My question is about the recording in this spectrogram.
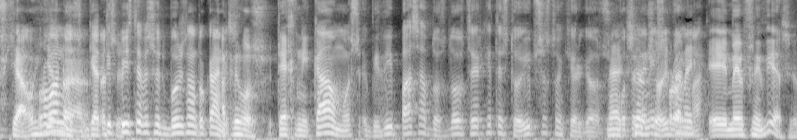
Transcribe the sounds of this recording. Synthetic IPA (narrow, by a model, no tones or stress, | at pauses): fçɐoçpɾoɐnosʝɐt̪ipist̪e̞ve̞so̞t̪ibo̞ɾiznɐt̪okɐnɐḭskɾivost̪e̞xnikɐo̞mo̞se̞piðipɐsɐpo̞t̪ost̪o̞ft͡seɾçe̞t̪e̞st̪o̞ipso̞st̪o̞nçeɾʝonssoeokseeeneçipɾoɐlemɐmelfɾinðiɐse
